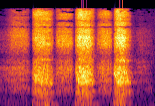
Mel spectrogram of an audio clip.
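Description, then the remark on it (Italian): Slow, deep breaths drawn in and pushed out in a steady rhythm during a meditation exercise, several airy whooshes with short pauses between them and no talking. “concentratevi sul vostro respiro, inspirate espirate, sentite l'aria che entra nel corpo e vi esce dai polmoni”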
